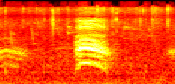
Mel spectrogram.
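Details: A crow, one of a large gathering calling for food, gives a single short, harsh, nasal caw with a flat top, with fainter calls and background noise around it.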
